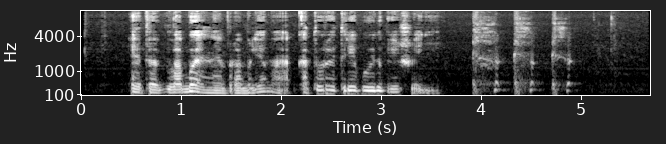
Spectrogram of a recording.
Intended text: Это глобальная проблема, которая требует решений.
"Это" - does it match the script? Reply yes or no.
yes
